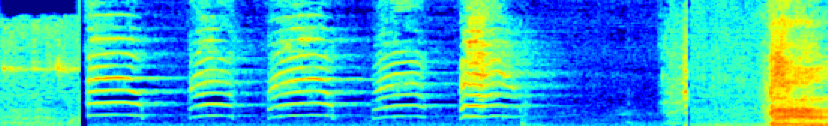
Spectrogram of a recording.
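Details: Cat from a compilation of funny cats, described as fighting: five short, arched, high mews come about every half second, followed by a faint higher cry, a sharp knock, then a loud rough burst of noise.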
